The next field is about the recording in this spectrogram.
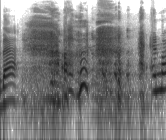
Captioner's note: laughter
